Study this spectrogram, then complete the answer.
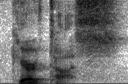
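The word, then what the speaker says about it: ceartas: the handle kenneth wrote kertas and i hope i didn't do violence to the gaelic c-e-a-r-t-a-s and i'm told it's pronounced kiertas translated into english kertas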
